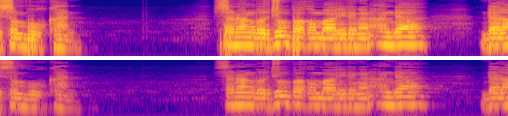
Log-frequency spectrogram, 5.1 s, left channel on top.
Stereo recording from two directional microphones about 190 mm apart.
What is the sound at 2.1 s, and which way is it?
Speech, 55° left (ahead or behind).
